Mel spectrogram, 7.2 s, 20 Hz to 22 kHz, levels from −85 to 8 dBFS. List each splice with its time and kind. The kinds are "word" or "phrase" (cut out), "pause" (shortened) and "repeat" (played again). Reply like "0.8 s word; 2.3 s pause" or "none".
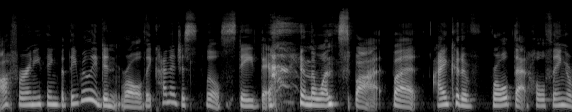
none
